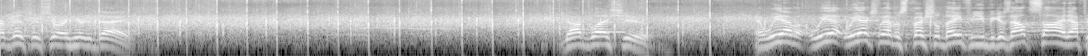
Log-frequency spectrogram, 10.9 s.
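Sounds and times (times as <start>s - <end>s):
speech: 0.0s - 1.5s, 5.6s - 6.6s, 7.6s - 10.8s
audience applauding for guests: 0.0s - 9.4s.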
